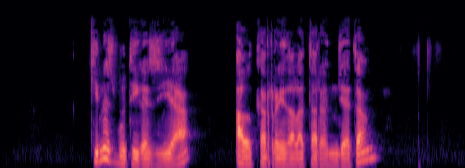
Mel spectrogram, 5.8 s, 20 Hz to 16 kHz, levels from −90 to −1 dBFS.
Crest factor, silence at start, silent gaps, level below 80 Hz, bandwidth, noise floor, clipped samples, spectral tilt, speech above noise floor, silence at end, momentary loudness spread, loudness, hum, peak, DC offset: 26 dB; 1.15 s; none; -58 dBFS; 11 kHz; -80 dBFS; under 0.1%; -5 dB/octave; 51 dB; 1.1 s; 7 LU; -29 LUFS; none; -6 dBFS; under 0.1%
